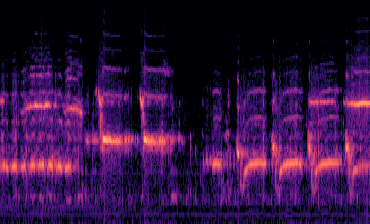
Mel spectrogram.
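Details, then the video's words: Waterslager canary, old record from Belgium, delivering separated phrases of liquid trills and bubbling downward-curving notes, each burst under a second, with short gaps and a brief near-silent pause midway. "Old Canary Waterslager Song - カナリアの鳴き声"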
